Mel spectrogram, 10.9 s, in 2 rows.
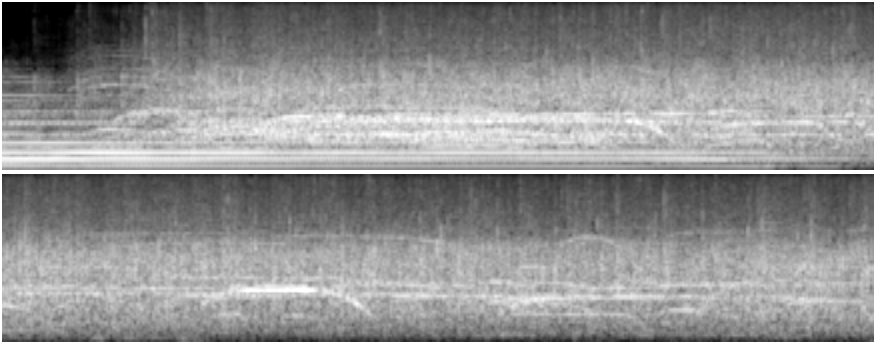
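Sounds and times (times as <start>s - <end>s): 
crowd applauding: 0.2s - 10.8s
whoops and cheers: 0.4s - 10.8s
sustained musical chord: 0.5s - 5.9s.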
